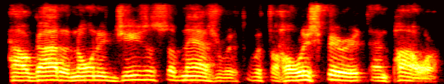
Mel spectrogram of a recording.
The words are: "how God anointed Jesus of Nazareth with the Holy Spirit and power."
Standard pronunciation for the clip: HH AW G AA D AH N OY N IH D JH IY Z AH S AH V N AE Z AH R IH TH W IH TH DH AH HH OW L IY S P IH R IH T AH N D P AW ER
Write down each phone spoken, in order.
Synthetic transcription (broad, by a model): HH AW G AA D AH N OY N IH D JH IY Z AH S AH V N AE Z AH R IH TH W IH DH AH HH OW L IY S P IH R IH T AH N P AW ER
